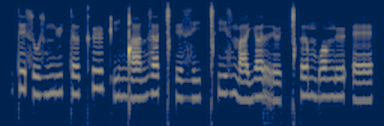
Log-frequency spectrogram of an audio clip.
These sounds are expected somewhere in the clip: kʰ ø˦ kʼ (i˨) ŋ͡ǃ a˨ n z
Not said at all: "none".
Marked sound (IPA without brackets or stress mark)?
i˨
